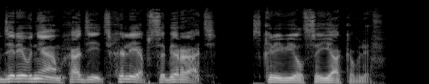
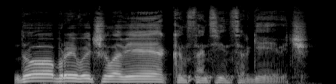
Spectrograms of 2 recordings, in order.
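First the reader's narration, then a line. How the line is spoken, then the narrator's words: Sighing. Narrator (Russian): вздохнул начальник второго батальона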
